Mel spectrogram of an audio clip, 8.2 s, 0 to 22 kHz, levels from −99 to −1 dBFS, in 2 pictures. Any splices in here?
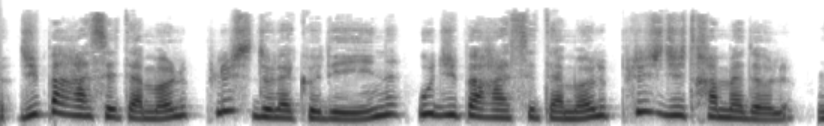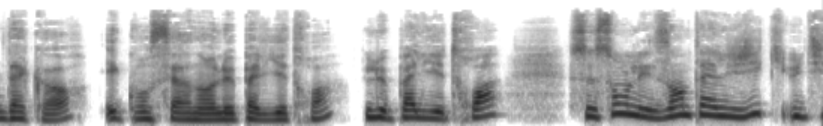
yes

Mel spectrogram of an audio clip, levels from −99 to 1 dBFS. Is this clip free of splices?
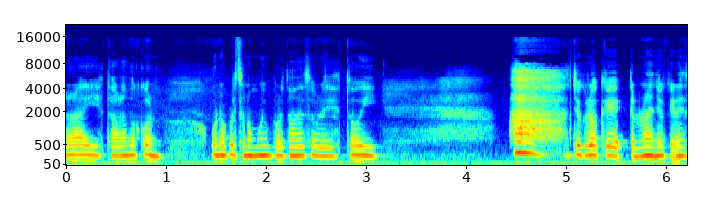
yes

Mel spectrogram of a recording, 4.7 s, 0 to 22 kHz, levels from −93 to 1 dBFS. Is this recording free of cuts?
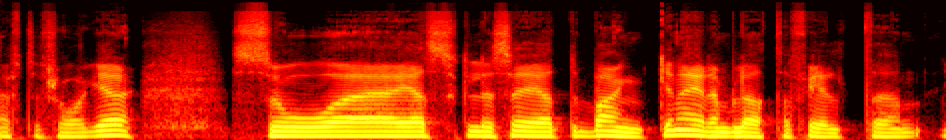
yes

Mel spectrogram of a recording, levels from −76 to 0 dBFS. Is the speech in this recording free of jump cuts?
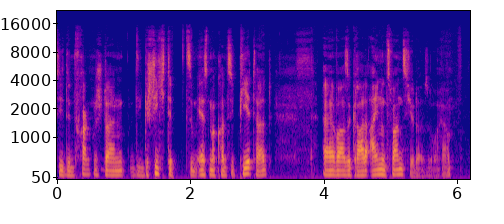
no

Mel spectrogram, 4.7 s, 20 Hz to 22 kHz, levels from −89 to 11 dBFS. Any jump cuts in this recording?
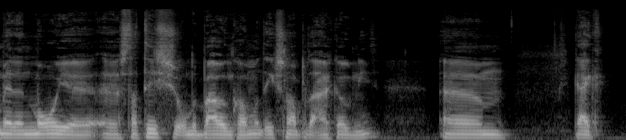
no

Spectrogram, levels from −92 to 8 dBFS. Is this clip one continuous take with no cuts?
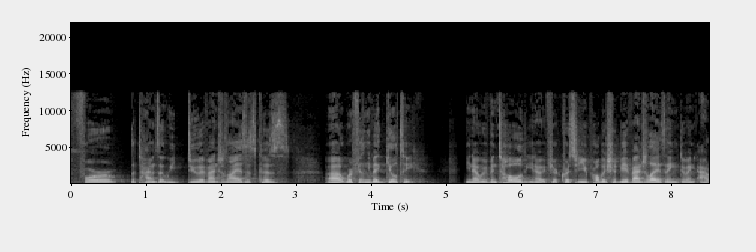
yes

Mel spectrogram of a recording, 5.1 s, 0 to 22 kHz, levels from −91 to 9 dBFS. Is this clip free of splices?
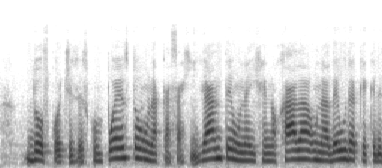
yes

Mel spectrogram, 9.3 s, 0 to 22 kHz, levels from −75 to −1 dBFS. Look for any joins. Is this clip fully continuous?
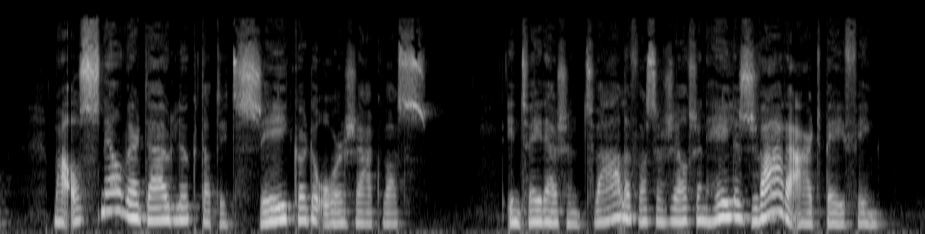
yes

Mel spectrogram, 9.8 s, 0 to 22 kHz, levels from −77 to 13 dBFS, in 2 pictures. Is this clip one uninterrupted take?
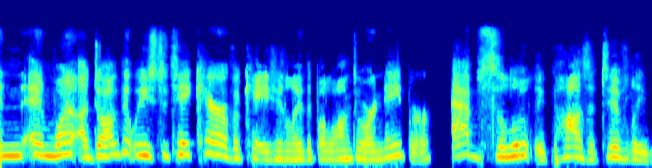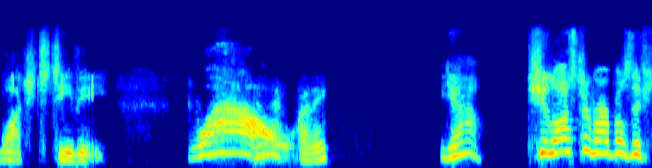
no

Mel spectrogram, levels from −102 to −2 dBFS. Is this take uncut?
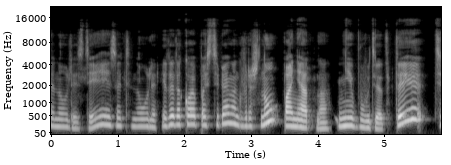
no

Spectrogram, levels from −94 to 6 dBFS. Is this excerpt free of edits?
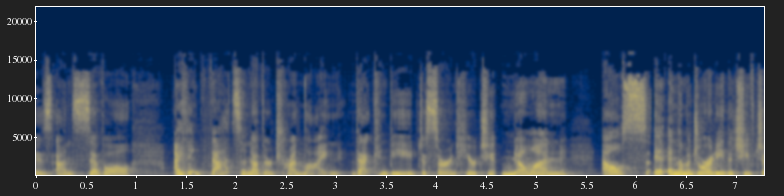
no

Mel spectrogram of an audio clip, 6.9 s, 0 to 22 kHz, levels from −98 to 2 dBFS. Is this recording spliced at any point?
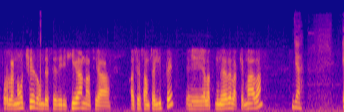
yes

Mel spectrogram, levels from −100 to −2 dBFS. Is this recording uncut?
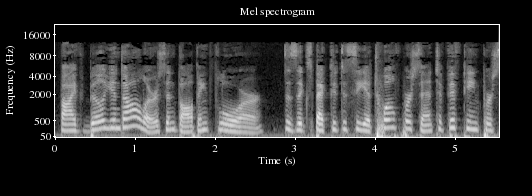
no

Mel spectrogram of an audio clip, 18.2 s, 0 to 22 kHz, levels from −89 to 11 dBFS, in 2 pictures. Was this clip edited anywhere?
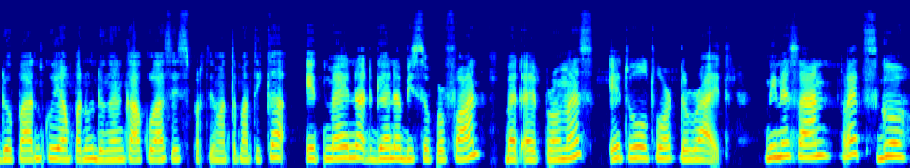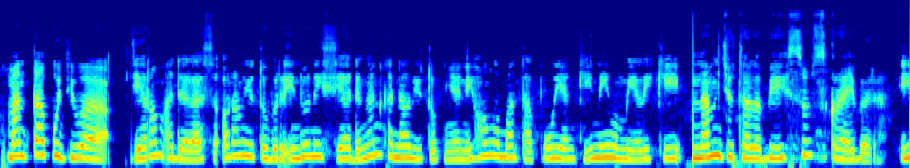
no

